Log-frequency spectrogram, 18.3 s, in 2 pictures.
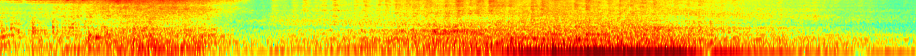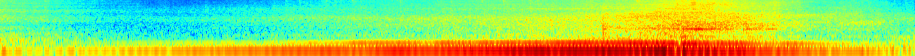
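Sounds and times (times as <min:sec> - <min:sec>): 
trains passing by: 0:00.0 - 0:18.2
cars passing by: 0:02.6 - 0:18.2.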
